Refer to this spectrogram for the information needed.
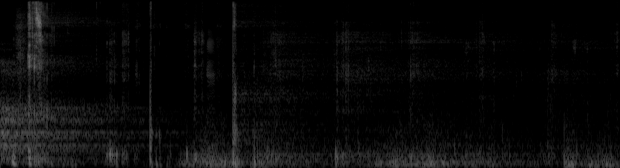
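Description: Close, wet chewing of a mouthful of food, with irregular smacks and crunchy clicks repeating for several seconds, loud and right up against the microphone, with no one talking.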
